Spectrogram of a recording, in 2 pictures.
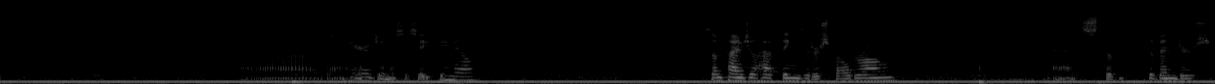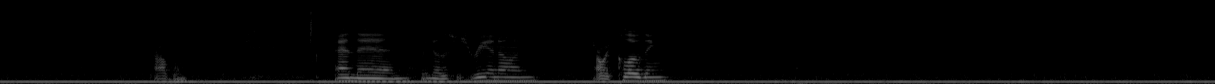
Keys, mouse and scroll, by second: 3.1-4.0 scroll down 1, 4.4 click, 4.6 double click, 6.2-6.8 scroll down 1, 7.6 scroll up 1, 8.6-8.9 scroll up 1, 13.8-14.8 scroll up 1, 14.8 scroll down 1, 17.5-18.6 scroll up 1, 18.6-19.2 scroll up 1, 20.1 click.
